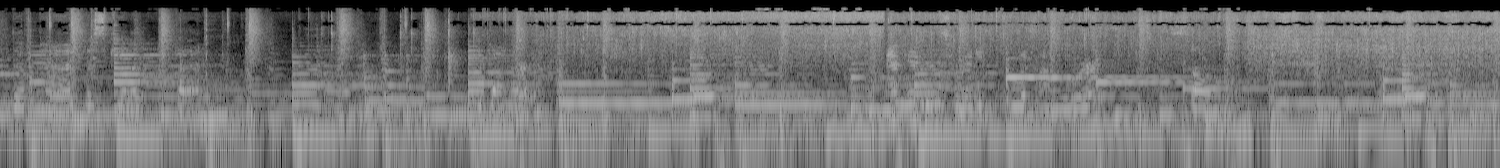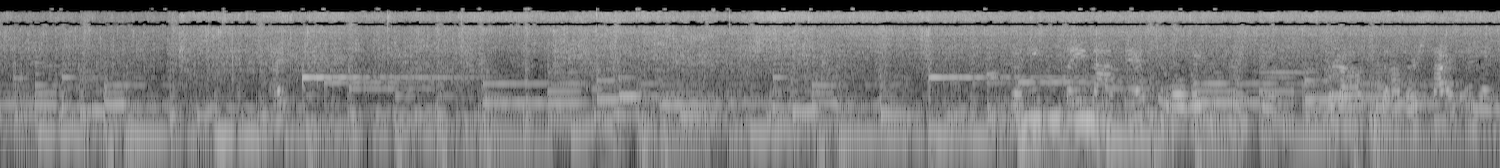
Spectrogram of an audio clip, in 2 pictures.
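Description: Salmon fillets frying in hot oil in a cast-iron skillet: a steady sizzle that starts about five seconds in, as the fish goes into the pan. Background music plays over it.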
